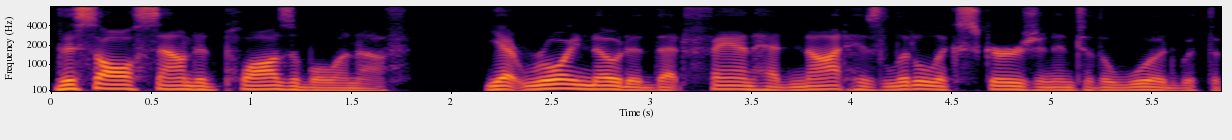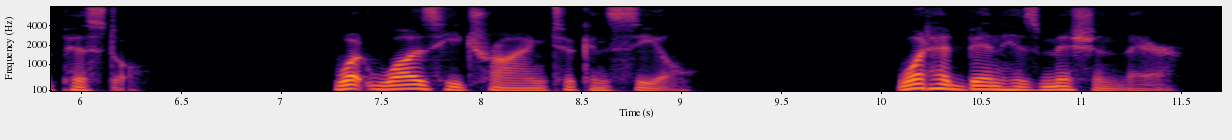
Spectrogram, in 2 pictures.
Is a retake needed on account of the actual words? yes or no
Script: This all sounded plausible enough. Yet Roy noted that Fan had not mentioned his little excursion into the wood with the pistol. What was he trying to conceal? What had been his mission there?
yes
